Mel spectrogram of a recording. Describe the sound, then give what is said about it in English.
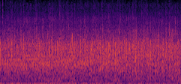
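Steady, sustained applause from an audience welcoming an author guest to the Writer's Block, a dense crackle of many hands clapping at even loudness with no voices breaking through. “You got the clap,”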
